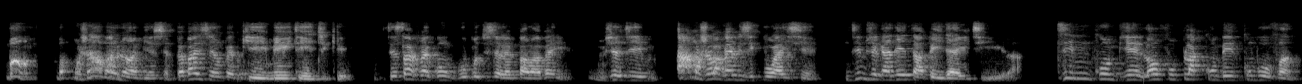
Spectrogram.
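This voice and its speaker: A man with a Haitian accent, speaking in a high, very bright and piercing voice. He answers interview questions emphatically, doubling words and acting out what others said. The broadcast audio sounds somewhat dull and lo-fi. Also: very animated, a little fast, slight background noise. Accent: Haitian Creole. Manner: emphatic, repeats words, tells anecdotes with quoted dialogue. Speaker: musician guest.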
